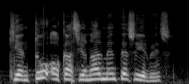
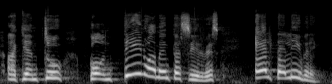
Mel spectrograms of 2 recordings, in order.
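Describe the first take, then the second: First: Said in the usual way. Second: Slow, weighty stress on "continuamente", each syllable drawn out; corrected reading, stressed. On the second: Shown as a demonstration. Preacher correcting his misreading, stress on "continuamente". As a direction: lean hard on "continuamente" to fix the slip. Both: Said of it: "no, eso, eso no dice".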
